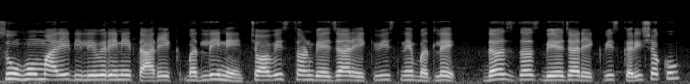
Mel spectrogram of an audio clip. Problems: constant background noise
